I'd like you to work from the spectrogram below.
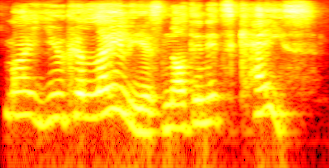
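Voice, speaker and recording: A man's voice: very high voice, animated, moderate pace. A man from England reading a worried husband whose cat has gone missing, in an earnest, plaintive way, for a children's play. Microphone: video call. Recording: dull lo-fi video call audio.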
